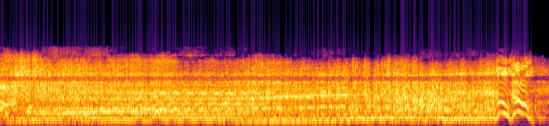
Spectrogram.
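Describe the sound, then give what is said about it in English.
Loud, steady mechanical drone of a tea machine running, a dense whirring hum with layered sustained tones that holds evenly for about ten seconds before cutting off near the end. “The tea machine's on.”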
